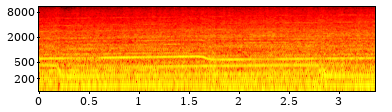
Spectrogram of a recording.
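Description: Multi-class race cars, including a Corvette, Ferraris and a Maserati, racing at Indianapolis in the game Automobilista 2: loud, steady engine roar with a sharp gear shift and shifting engine pitch, no talk.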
